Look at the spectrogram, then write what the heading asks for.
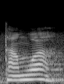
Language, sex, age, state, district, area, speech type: Marathi, female, 45-60, Maharashtra, Buldhana, rural, read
